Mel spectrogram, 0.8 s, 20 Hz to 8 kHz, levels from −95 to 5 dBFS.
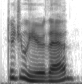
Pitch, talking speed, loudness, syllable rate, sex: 180 Hz, 290 wpm, -12 LUFS, 6.9 syllables/s, male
